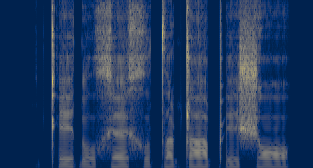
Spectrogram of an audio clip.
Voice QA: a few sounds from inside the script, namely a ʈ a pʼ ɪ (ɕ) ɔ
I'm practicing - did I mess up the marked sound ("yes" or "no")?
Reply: yes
